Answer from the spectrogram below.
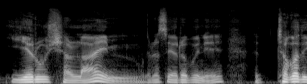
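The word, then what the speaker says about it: ירושלים: 지원 이렇게 발음 하고요 예루살렘은 이에 루샤 라임 그래서 여러분이 적어도 이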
